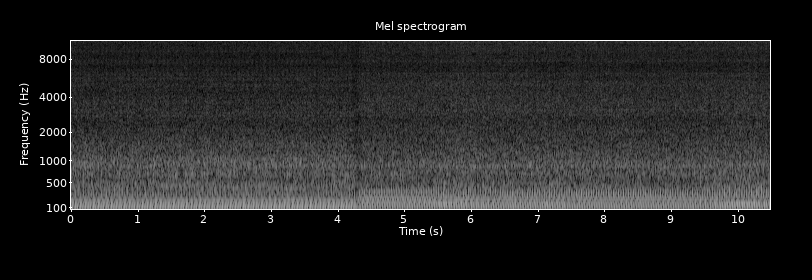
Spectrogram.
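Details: Husqvarna lawn mower engine after freeing a stuck carburetor throttle plate: smooth, even drone that shifts to a slightly different note partway, no misses or surging; carb working as it should, engine running very well.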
